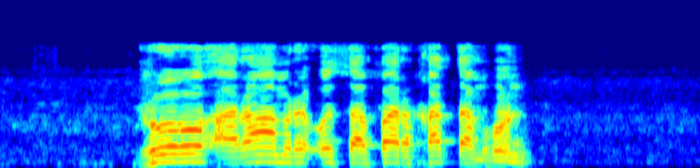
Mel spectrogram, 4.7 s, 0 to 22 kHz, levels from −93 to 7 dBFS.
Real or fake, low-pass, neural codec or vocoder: fake; 7.2 kHz; vocoder, 44.1 kHz, 128 mel bands, Pupu-Vocoder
